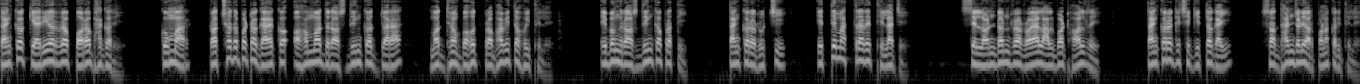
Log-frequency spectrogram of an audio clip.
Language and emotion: Odia, neutral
